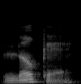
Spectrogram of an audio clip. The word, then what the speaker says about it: Loki: story is of course loki pronounced loke aren't you lokey is the wily trickster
